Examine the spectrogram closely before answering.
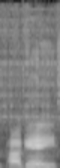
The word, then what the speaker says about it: pague: So this GU is making the G in pague sound just like it did in pagar. If we took away that U, it would be paje, and the G would sound more like an H.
